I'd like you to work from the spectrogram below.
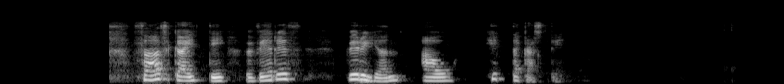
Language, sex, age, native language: Icelandic, female, 40-49, English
